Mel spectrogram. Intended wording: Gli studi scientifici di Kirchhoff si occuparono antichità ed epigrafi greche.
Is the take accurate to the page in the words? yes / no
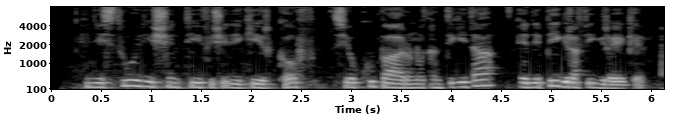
yes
